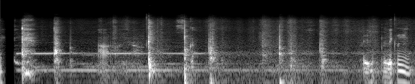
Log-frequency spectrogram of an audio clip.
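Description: A mop handle knocks against a hard surface several times.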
